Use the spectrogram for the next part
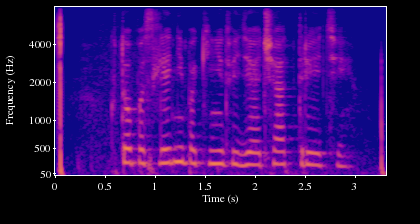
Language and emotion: Russian, neutral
